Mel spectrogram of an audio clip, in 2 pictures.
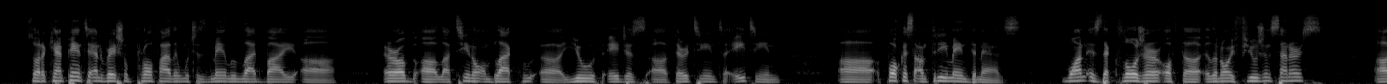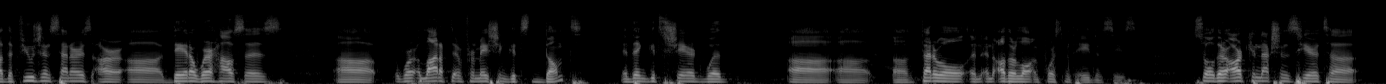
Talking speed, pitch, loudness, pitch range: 170 wpm, 130 Hz, -36 LUFS, 115-145 Hz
